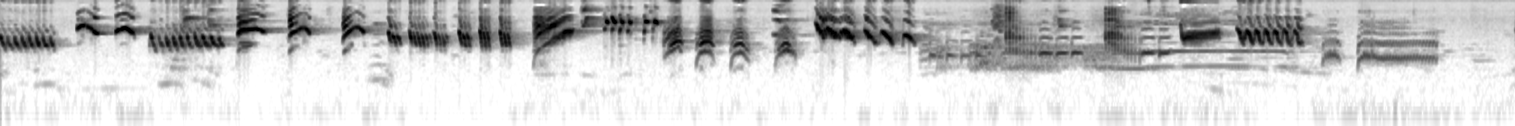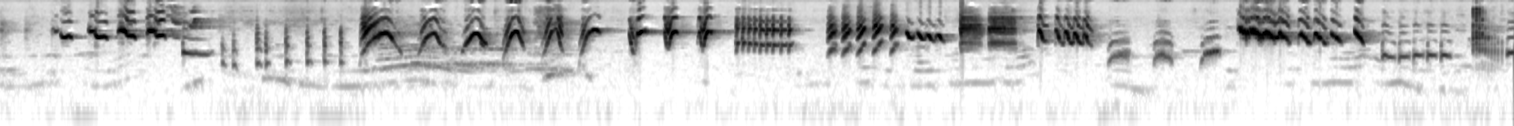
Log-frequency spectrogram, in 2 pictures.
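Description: Asian pied starling (jalak suren) singing vigorously: a rapid, varied string of whistles, fast trills and harsh squawky notes. A rasping phrase comes about a third of the way in, and the song breaks off briefly about halfway.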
